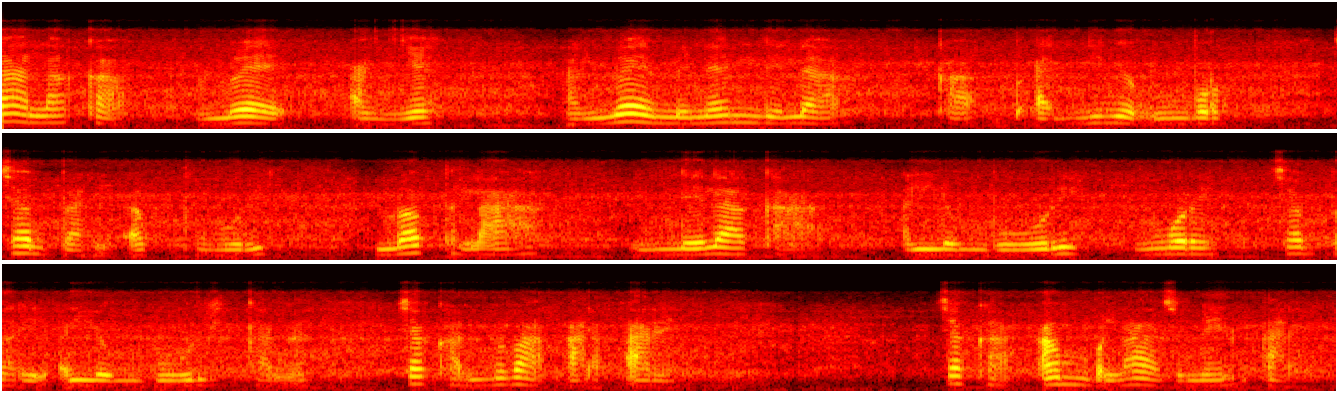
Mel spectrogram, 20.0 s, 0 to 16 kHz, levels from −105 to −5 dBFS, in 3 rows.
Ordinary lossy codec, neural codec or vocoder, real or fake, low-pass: Opus, 16 kbps; none; real; 7.2 kHz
